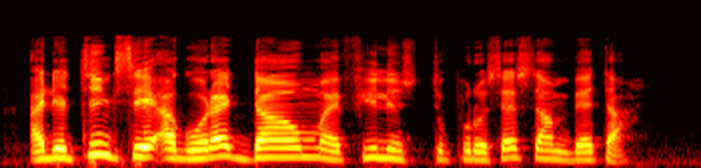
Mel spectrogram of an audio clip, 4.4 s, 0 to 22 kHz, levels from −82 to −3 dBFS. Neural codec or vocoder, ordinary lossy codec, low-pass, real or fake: none; none; 9.9 kHz; real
